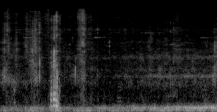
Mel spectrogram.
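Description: Young macaque eating ripe mango: small wet bites and chewing with short crackles, likely its feet and hands shifting on dry leaves. About a second in, a short falling voice cuts in, heard as a "hey" with a laugh.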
